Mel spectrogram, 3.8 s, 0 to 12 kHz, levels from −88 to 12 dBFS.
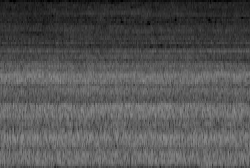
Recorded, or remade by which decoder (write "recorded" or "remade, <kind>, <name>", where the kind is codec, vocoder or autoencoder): recorded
